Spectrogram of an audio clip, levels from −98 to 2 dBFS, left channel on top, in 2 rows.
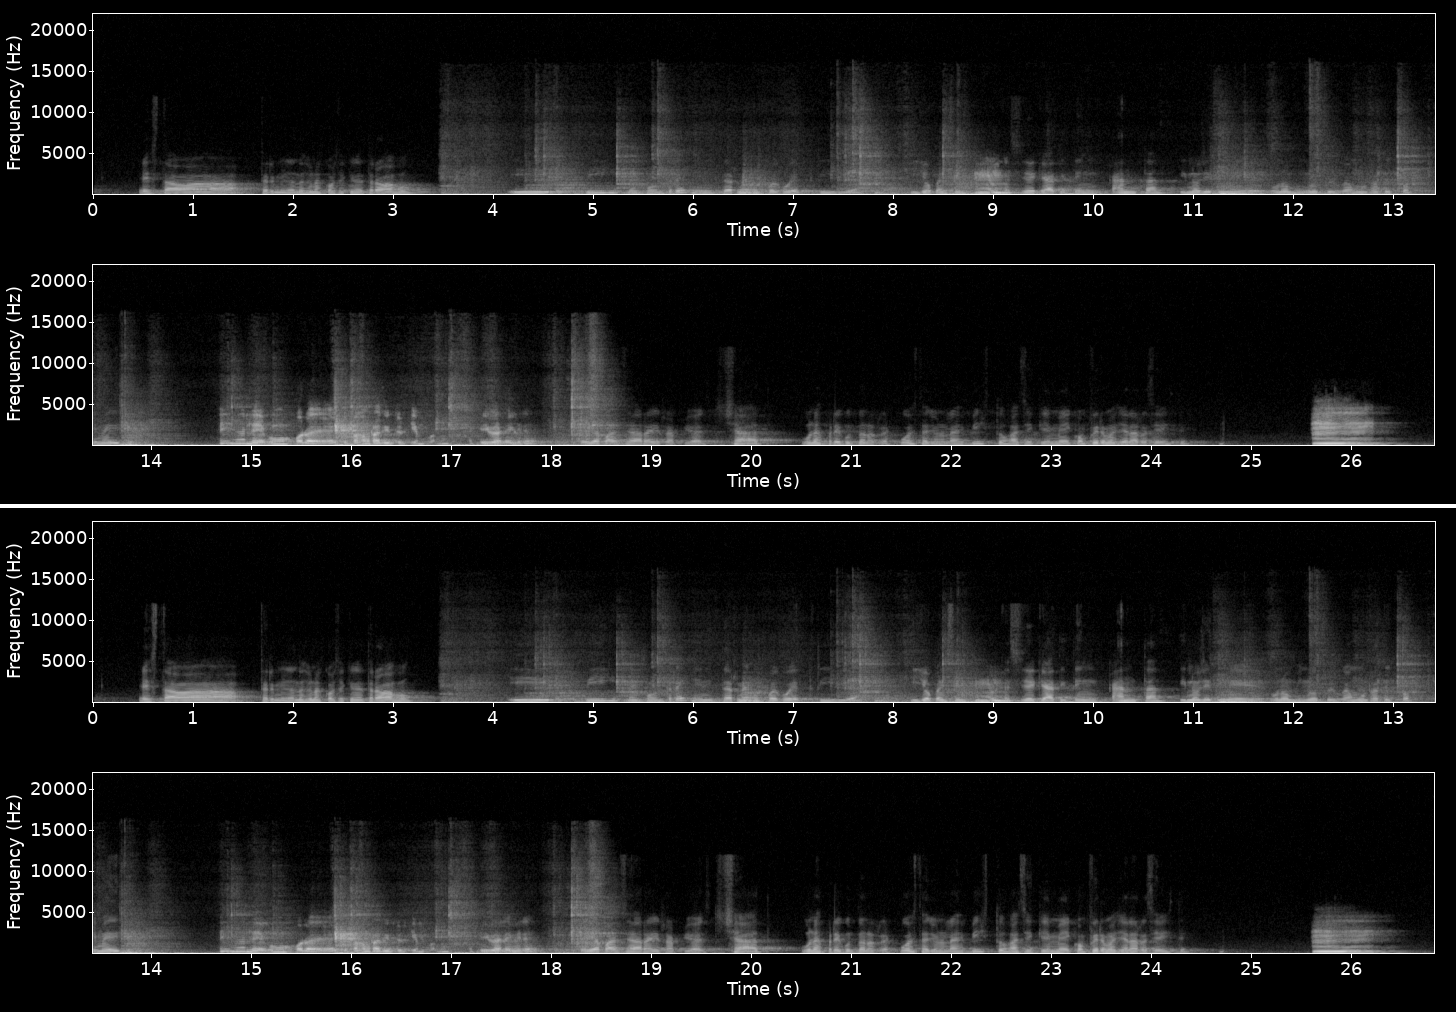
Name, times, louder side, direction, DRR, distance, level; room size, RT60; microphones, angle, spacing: voice 1, 0.5-3.2 4.1-7.7 8.2-13.9 17.3-17.9 18.3-20.1 20.5-24.4, right 2 dB, 45° right, 11 dB, 1.1 m, -35 dB
sound 1, 3.5-18.5, equal, ahead, 7.6 m, -38 dB
voice 2, 8.8-9.2 14.7-17.0 17.3-17.5 25.6-26.2, left 1 dB, 85° left, 10 dB, 1.6 m, -28 dB
28.0 x 17.5 x 8.6 m, 1.0 s
head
